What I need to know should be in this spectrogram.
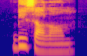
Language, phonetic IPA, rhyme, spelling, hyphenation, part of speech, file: Hungarian, [ˈbizɒlom], -om, bizalom, bi‧za‧lom, noun, Hu-bizalom.ogg
- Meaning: confidence, trust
